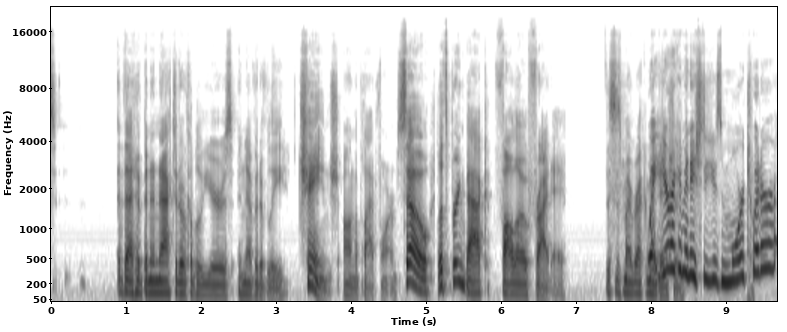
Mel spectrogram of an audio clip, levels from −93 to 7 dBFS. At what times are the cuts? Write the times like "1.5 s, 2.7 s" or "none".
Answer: 1.8 s, 5.1 s, 7.0 s, 8.7 s

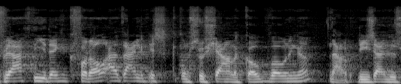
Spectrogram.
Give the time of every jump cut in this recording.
1.5 s, 1.8 s

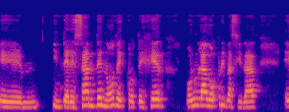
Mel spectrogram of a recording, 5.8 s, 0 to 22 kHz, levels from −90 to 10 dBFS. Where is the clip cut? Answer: 2.5 s, 4.3 s

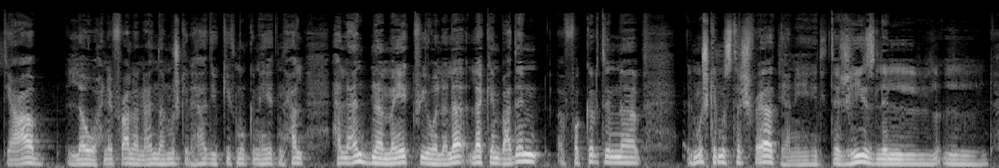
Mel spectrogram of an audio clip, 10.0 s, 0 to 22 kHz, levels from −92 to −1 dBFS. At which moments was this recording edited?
7.2 s, 7.8 s

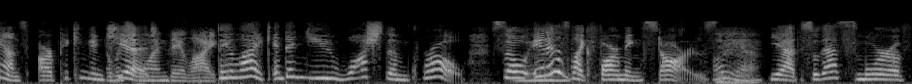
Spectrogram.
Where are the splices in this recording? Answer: 1.1 s

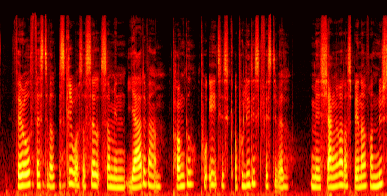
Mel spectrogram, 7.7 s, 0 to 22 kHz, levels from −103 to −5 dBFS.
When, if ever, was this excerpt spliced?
none

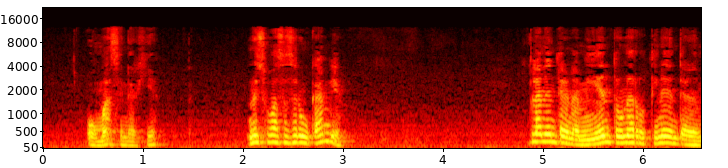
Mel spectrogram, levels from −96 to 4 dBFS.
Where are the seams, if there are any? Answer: 2.1 s, 4.9 s

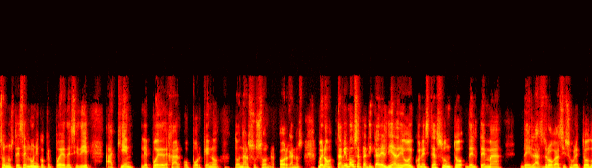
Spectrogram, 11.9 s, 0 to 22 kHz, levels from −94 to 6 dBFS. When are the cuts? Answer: none

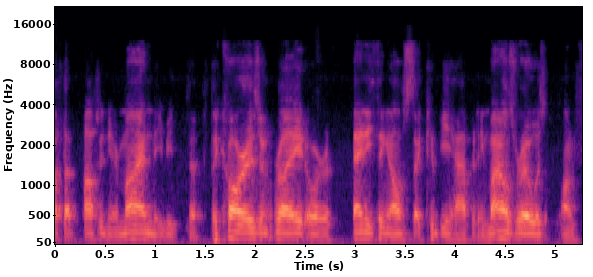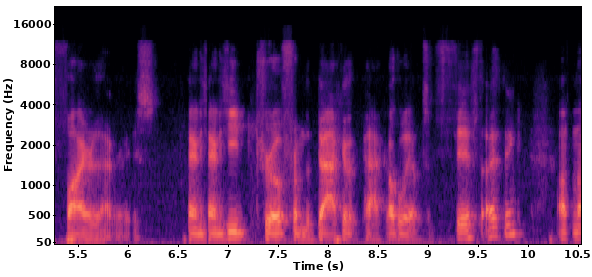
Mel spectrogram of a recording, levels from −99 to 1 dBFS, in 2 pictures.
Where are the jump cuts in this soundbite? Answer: 1.5 s, 2.9 s, 6.8 s

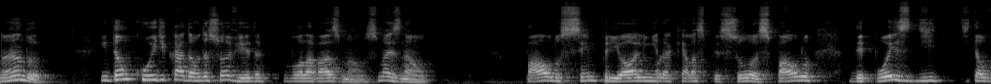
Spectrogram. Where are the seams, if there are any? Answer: 2.8 s, 6.6 s

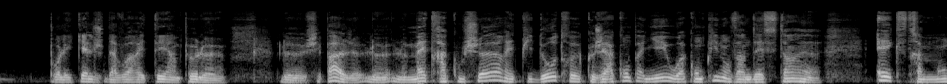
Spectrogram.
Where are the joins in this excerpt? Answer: 1.0 s

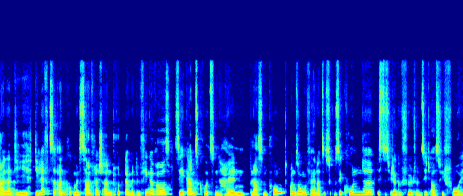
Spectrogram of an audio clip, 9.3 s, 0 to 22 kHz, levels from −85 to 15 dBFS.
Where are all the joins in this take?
6.3 s

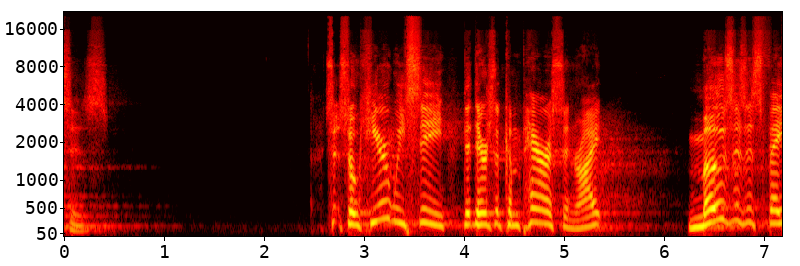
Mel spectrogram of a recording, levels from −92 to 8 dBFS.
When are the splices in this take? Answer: none

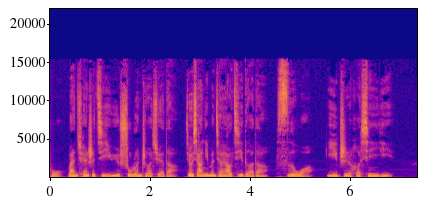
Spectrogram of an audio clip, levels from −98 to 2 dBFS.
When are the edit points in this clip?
2.6 s, 4.4 s

